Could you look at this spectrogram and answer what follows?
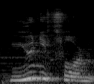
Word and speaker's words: uniform: koymalıyım Ama dediğim gibi Kural bize yazılışı değil okunuşu baz almamızı söyler Dolayısıyla bu Kelimenin doğru okunuşu Uniform olduğu için başında bizim görmediğimiz bir y harfi olduğu için biz buna e Uniform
